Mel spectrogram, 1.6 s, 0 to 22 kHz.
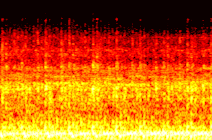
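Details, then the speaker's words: Mercedes OM606 diesel in a Land Rover build just after its first start: steady, even idle with a firm low thrum and no knocks or rattles; sounds healthy. "Yeah, she sounds nice. When that's on song, it's going to howl."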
